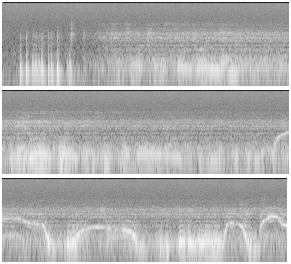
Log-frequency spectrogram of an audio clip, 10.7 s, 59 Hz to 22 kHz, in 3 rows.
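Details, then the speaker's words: Canadian Pye Model 39HC radio under motorboating repair, shortwave with the antenna connected: a squealing heterodyne whistle swoops up and down in pitch right on top of a faint, garbled station. "you can hear a station here unfortunately that heterodyne is right on top of it"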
